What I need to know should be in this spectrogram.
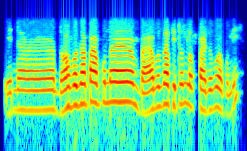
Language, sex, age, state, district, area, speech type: Assamese, male, 30-45, Assam, Dhemaji, rural, conversation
